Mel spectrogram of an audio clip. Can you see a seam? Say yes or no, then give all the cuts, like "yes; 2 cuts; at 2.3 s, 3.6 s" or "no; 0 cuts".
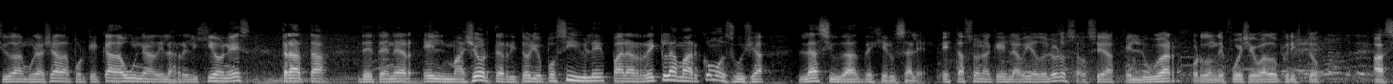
yes; 3 cuts; at 9.2 s, 11.2 s, 11.8 s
